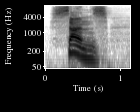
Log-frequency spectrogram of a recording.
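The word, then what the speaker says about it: Sanz: in Polish, the name of Tzanz is Novi Satz, New Tzanz. So it's S, Tzanz. And in Yiddish, it's pronounced Tzanz. So he said to him,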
